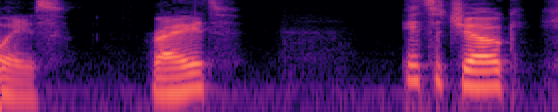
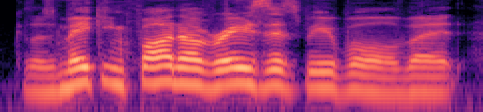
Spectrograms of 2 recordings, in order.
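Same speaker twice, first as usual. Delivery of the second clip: raised, insistent voice; defending himself, louder now; loud and heated; 4 semitones higher, 10 dB louder than usual. Real, not acted. Heated self-defence rant.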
